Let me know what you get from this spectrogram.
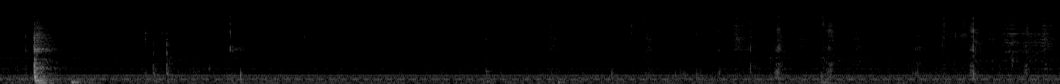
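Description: Faint close-up chewing and mouth sounds of a person eating rice and food with her fingers, with scattered small clicks and soft smacking. A sharp knock about half a second in is the loudest sound, over a faint steady hum.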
